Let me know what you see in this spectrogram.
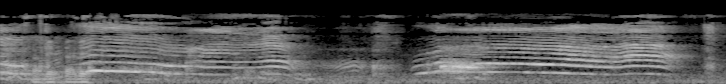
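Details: Infant with first fever, cough and cold crying in two long, strained wails during nasal suctioning of mucus taught by a nurse, in a small room.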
